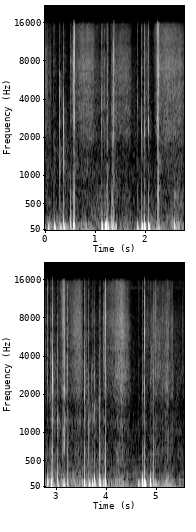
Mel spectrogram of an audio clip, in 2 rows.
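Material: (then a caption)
EPP foam. Fingertips tap and scratch the surface of a red and white speckled expanded polypropylene foam roller, about 30 cm long, held in both hands. Soft, dull low thumps come at an uneven pace, mixed with bright, dry scratching hiss between them. The taps are short and die away almost instantly.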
